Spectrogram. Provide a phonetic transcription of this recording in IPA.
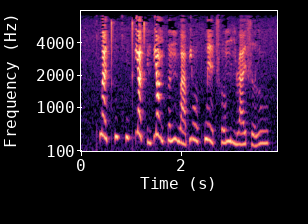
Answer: kʰ w a˥˩ ɪ̯ t̪ʰ u˥ kʰ u˥ t̪ʰ j ä˥˩ t̪ʰ y˩ n p j ɑ˥˩ ŋ k ə˧˥ n m w ä˨˩ p j o˥˧ ʊ̯ pʰ w e˥˩ ɪ̯ t͡sʰ ɤ˧˥ m i˥˩ ŋ ɻ a˧˥ ɪ̯ s ɹ̩˨˩ l u˥

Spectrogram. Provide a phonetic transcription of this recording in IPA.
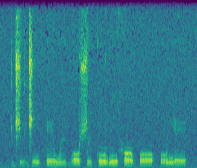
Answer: d͡ʒ ɨ˨ d͡ʒ ĩ˨ k͡p e˧ w ɨ˦ ɓ o˧ ʃ ɨ˦ k ũ˧ ɗ ĩ˧ h ɔ̃˦˨ k͡p oː˧ k͡p o˨ ɲ e˧

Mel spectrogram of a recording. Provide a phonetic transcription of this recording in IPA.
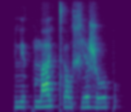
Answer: lʲ œ k m a lʲ tʼ ʏ lˠ ɕ ɪ ʐ ʊ p

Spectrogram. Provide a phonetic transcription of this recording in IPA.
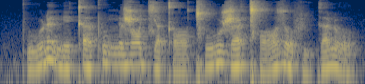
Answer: pʼ uː˩˥ ɳ ɘ˩ ŋ e˨˩˦ kʼ ɐ˩˥ pʼ u˧ ŋ ɘ˧ ʐ ɔ˧ t͡ɕ ɐ˩ kʼ ɔː˩ ǀʰ uː˧˥˧ ʐ ɐ˧˥˧ ǀʰ ɔː˩˥ z o˩ f i˩ k ɐ˧˥˧ ɳ o˩

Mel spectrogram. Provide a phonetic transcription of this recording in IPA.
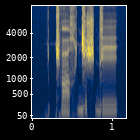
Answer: cʰ ɒ χ ɟ i ʃ d i

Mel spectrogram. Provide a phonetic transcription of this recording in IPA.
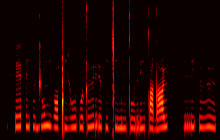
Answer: h e θ i f ʉ d͡ʒ u m i β ɔ ǃ i ɣ u ʔ u ʈ ʉ r ʉ p i ǀ i m i t̪ u r i t̪ ɔ dˤ ʉ | r i h ʉ β ʉ

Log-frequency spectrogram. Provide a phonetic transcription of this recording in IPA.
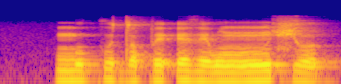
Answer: m u kʷ ɛ d ɔ p ɪ ʔ ɪ ð ɪ w ũː ɕ ʊ

